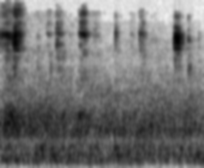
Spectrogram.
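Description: Faint, short scratchy strokes of a marker pen writing letters on a whiteboard.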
